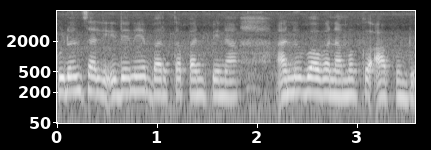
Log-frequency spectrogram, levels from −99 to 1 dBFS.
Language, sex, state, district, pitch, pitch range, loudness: Tulu, female, Karnataka, Dakshina Kannada, 180 Hz, 170-195 Hz, -15 LUFS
